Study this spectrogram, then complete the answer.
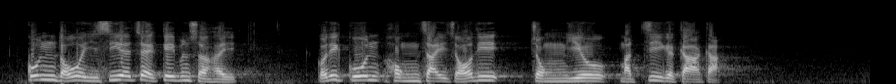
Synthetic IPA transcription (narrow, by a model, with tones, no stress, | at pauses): kuː˥nt̪o˨˥wkɛː˧jiː˧siː˥ɛː˥t͡sɛː˥˨ke˥jpuː˨˥nsœː˨ŋɦɐ˨j | kɔː˨˥t̪iː˥kuː˥nhʊ˧ŋt͡sɐ˧jt͡sɔː˨˥t̪iː˥t͡sʊ˨˩ŋjiː˧wmɐ˨t̚t͡siː˥kɛː˧kaː˧ka̰ː˧k̚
